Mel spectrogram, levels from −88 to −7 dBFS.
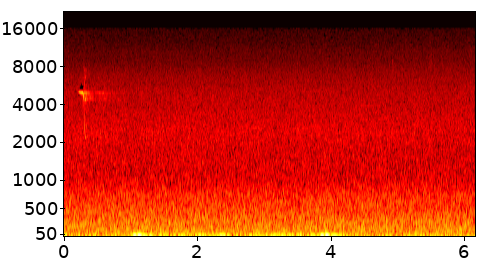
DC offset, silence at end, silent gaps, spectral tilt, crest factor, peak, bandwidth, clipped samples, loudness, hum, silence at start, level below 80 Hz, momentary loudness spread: under 0.1%; 0 s; none; -5 dB/octave; 18 dB; -10 dBFS; 15.5 kHz; under 0.1%; -37 LUFS; none; 0 s; -38 dBFS; 2 LU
